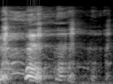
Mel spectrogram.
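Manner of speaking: high villain cackle; evil laugh. Acted. Fox cackling at the trapped piglet.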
